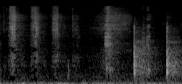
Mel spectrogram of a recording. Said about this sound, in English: The herb I'm going to use for this is fresh coriander, which again is going to add a sort of lovely fragrant, fresh, sort of orangey, lemony flavour to the chicken. I'm going to chop that quite quickly and fairly finely.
